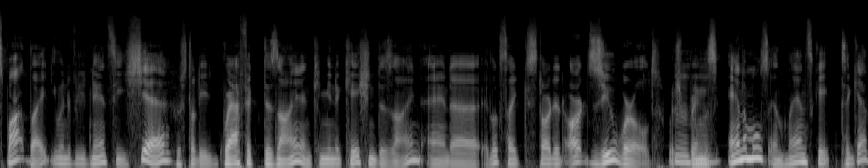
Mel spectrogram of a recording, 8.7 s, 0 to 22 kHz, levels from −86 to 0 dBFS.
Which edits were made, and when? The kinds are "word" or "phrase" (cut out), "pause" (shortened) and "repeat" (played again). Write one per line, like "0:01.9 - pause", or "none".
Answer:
none

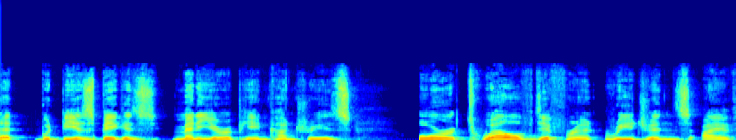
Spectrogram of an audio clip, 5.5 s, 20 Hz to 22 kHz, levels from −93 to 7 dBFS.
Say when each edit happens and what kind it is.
none

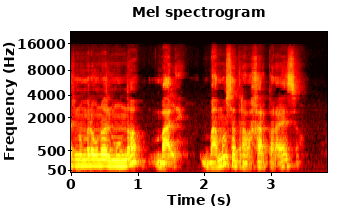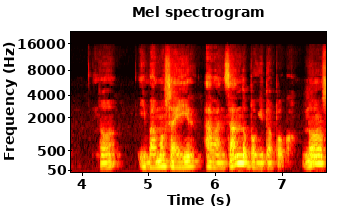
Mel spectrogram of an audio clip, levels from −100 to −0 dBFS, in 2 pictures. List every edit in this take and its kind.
none

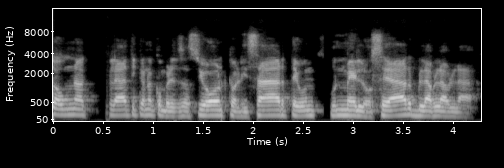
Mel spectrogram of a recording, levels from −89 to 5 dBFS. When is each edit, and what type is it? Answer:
0:01.7 - word
0:02.7 - pause

